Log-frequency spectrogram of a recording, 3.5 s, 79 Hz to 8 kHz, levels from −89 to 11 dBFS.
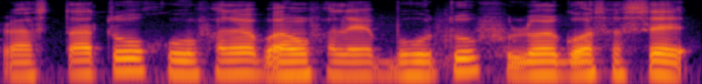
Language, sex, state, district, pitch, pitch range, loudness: Assamese, male, Assam, Sonitpur, 140 Hz, 135-145 Hz, -18 LUFS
